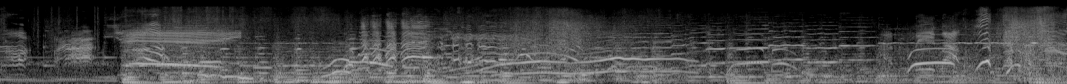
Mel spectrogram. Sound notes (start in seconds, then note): 4.9 screams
